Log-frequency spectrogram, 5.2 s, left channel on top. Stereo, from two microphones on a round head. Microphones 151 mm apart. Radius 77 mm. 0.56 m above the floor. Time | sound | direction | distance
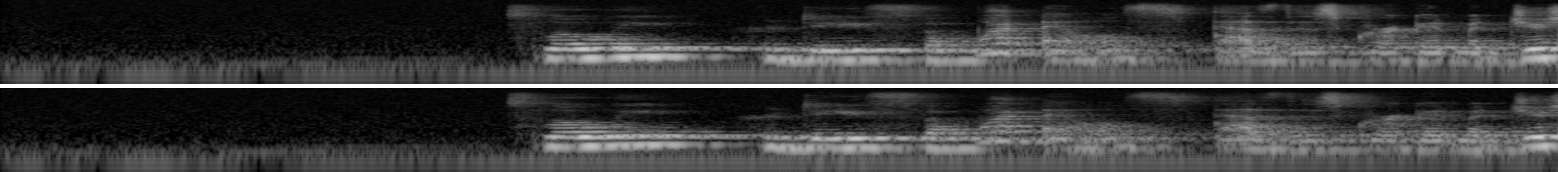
1.7 | a woman speaking | 10° left (ahead or behind) | 2.5 m
3.2 | a woman speaking | 50° left (ahead or behind) | 1.1 m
